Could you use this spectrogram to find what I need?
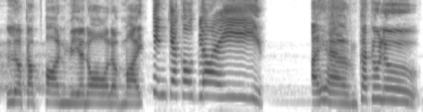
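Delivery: slow grand monster boast; sneering panto villain. Acted. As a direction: proclaim it slowly like a dark god. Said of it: "I am becoming the tentacle monster".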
